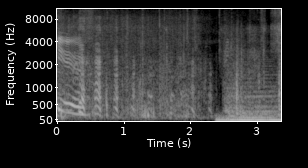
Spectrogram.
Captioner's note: laughs; dramatic suspenseful music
